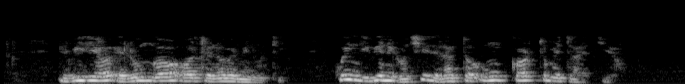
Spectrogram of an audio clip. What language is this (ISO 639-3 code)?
ita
